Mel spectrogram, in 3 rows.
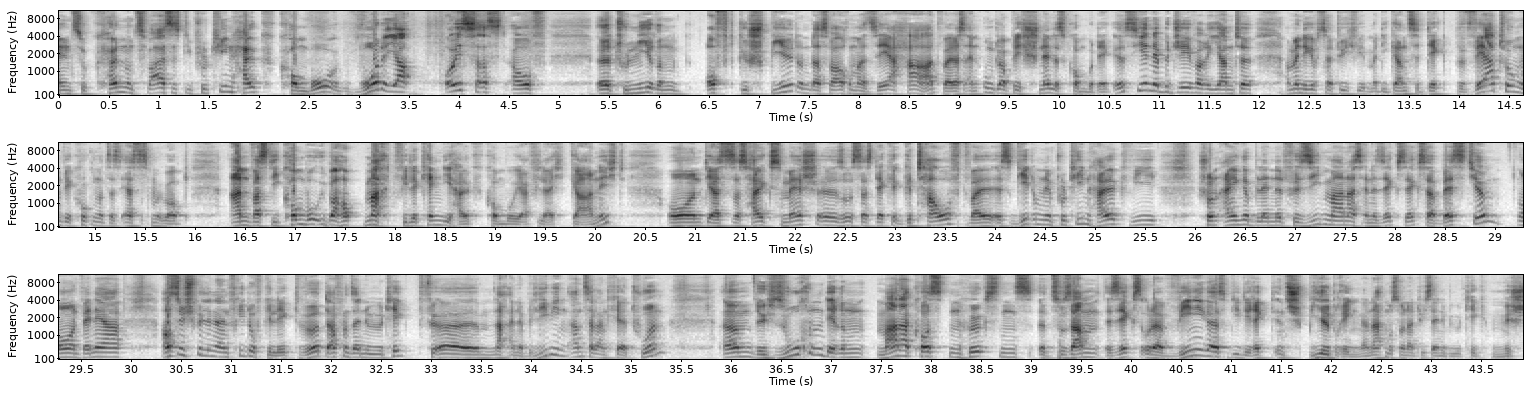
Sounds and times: Speech: 0.0 - 43.9.

